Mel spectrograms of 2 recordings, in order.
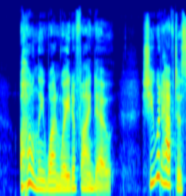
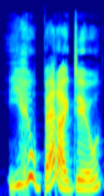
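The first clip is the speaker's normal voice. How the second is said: eager yes; 3 semitones higher, 5 dB louder, slower than usual. A narrator's reading. Maria eagerly accepts.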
